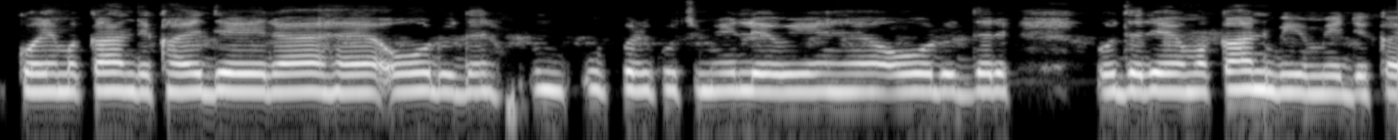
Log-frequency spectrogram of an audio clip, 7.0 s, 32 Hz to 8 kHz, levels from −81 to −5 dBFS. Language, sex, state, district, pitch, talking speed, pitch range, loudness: Rajasthani, male, Rajasthan, Churu, 220 Hz, 190 wpm, 215-225 Hz, -17 LUFS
